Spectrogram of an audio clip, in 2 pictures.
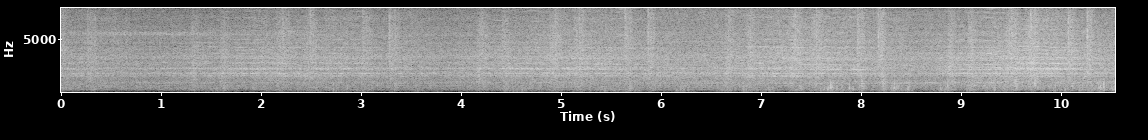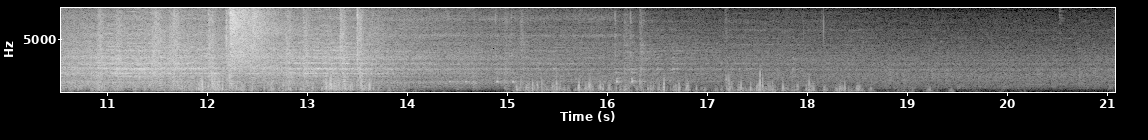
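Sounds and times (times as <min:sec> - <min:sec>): train rolling rumble: 0:00.0 - 0:21.0
train wheels clattering over joints: 0:04.1 - 0:13.7.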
